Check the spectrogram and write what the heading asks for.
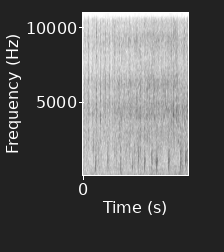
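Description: Scattered sharp claps and wooden clacks over a steady hiss. This is audience applause mixed with the clack of the dancers' handheld naruko clappers.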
